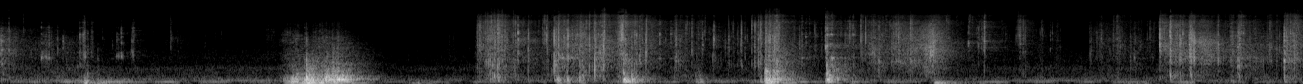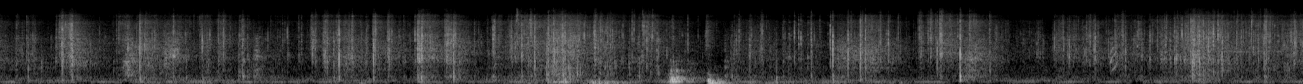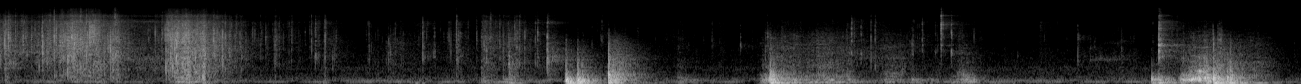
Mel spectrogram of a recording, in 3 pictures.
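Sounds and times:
plastic wrapping crackling: 4.7 - 33.7, 34.6 - 35.6.

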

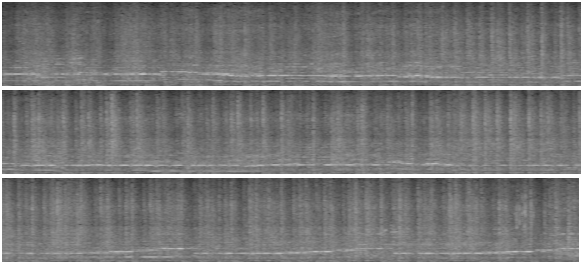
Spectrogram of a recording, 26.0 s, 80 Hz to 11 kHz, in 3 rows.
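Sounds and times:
high held melody: 0.0 - 26.0
large drums beating: 0.0 - 26.0.

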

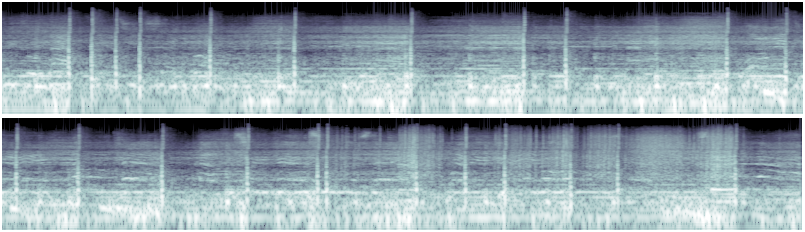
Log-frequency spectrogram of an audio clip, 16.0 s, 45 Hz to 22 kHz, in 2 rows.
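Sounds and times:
loud music: 0.2 - 16.0
fireworks bursting in sharp bangs: 0.6 - 3.1, 4.0 - 4.3, 9.6 - 15.6.

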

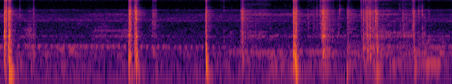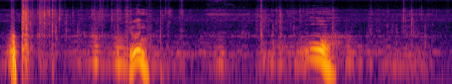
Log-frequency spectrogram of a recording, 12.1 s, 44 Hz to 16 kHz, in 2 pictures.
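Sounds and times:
wood cracking and snapping: 3.9 - 7.6.

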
